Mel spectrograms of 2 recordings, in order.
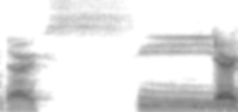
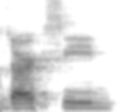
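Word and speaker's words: Darkseid: also thought it was dark seed yeah because it's SE right it's it's in the comic it's um yeah SE yeah it's it's not spelled phonetically the way you would spell dark side it it looks like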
